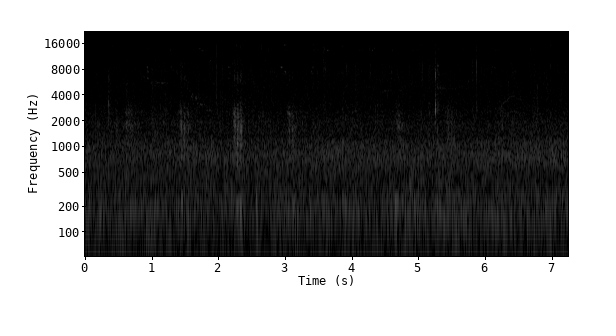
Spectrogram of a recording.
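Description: Faint, distant hoofbeats of a horse moving over a soft arena surface: a few soft, irregular thuds over a steady hiss.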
